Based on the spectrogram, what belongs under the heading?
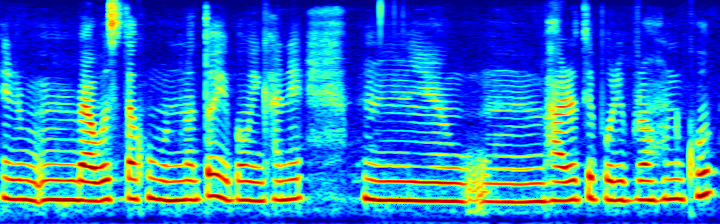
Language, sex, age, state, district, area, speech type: Bengali, female, 18-30, West Bengal, Bankura, rural, spontaneous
